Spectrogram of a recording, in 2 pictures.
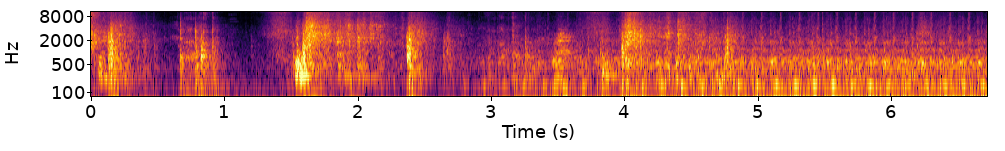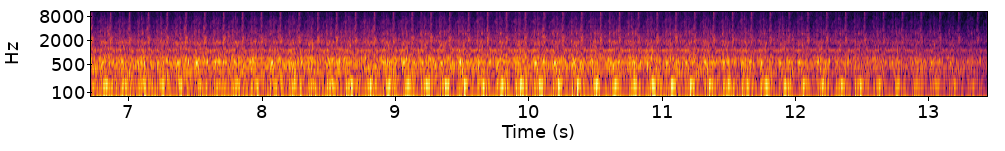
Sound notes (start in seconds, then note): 3.0 sewing Machine Sounds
